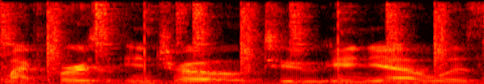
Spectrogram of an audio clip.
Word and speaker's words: Inja: time calling her and her name is spelled I nja a so I was like hi is inja there and she's like it's Ina get it like oh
